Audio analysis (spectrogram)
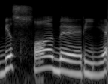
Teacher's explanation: Kemudian bis sabari ada ba sukun. Nah, di sini dibaca qalqalah, pantulkan suaranya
